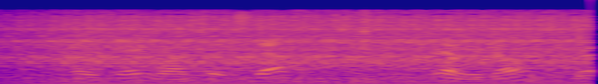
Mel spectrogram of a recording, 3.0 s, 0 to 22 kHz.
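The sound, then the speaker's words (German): A large white tour bus with a big silver radiator grille idles with a steady low rumble at the edge of downtown New Orleans on a hot, humid day as 20 tourists board, while voices murmur faintly in the background of a busy street. “Am Rand der Innenstadt steigen 20 Touristen in einen weißen Bus mit großem silbernen Kühlergrill.”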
